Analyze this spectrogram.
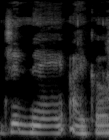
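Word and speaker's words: Jhené Aiko: We just listened to Psilocybin by Janae Aiko. – You said her name right.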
